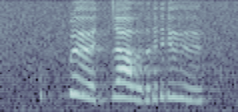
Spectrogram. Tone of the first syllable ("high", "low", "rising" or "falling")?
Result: falling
